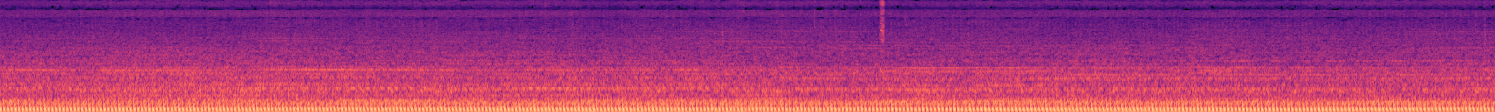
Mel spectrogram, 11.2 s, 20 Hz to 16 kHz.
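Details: 1963 John Deere 1010, original and properly maintained, needing valve seals, with a Stanley muffler, in reverse on a backyard lap: a steady low drone with a faint, even gear whine, no grinding or clunks; normal, healthy transmission noise.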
